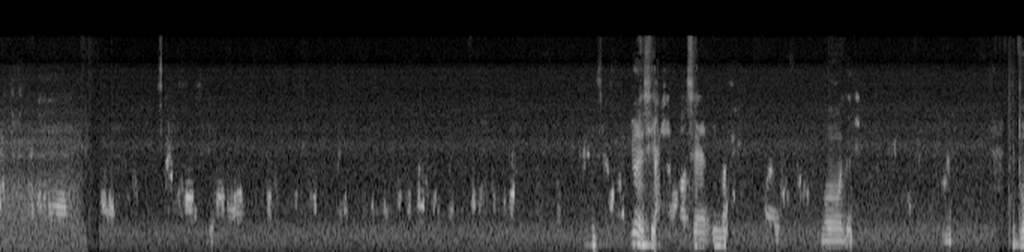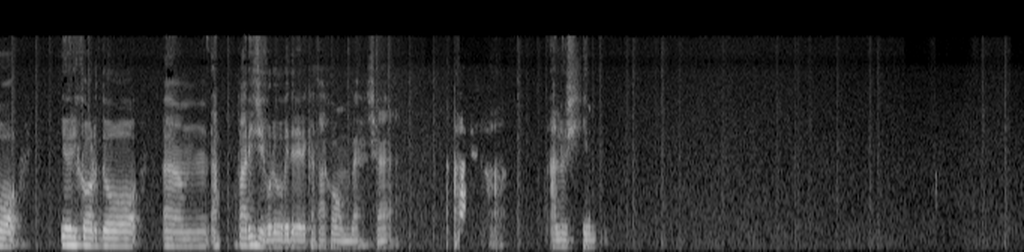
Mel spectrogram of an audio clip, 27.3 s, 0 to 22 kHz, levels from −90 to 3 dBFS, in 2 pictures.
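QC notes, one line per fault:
0.00 to 13.33 s, other side's voice leaking through: a second voice sits under the speech at roughly 10 dB below it. The far end is likely playing on a loudspeaker, and the echo canceller has not removed it from the microphone pickup.
1.49 s, 6.32 s and 8.73 s, dropped buffer (overrun): each is a sudden jump forward in the speech. About a tenth of a second of audio is missing each time. The likely cause is samples overwritten before the program collected them.
2.10 to 3.41 s, 6.49 to 6.53 s, 7.73 to 13.22 s, speech suppressed in double talk: the talker dips while the leaked voice runs, by up to roughly 20, 5 and 25 dB. The longest run covers about four seconds, likely the canceller turning everything down.
19.76 to 19.88 s and 26.10 to 26.16 s, other side's voice leaking through: two short scraps of the second voice. The first is roughly as loud as the speech. 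The second is faint, around 30 dB down. Residual loudspeaker echo is the likely source.
19.79 to 20.18 s, speech suppressed in double talk: the speech drops by roughly 20 dB for about 0.4 s. This overlaps the loud echo scrap. The canceller likely could not separate the two and pulled both down.
27.18 to 27.31 s, background gated by the echo canceller: the room sound dips by about 8 dB for the final 0.13 s. The canceller clamps the microphone hard while the loudspeaker plays, so the background briefly falls away.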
